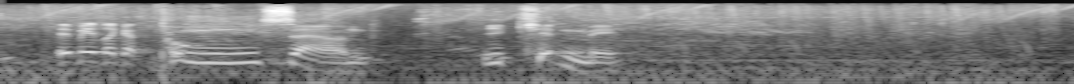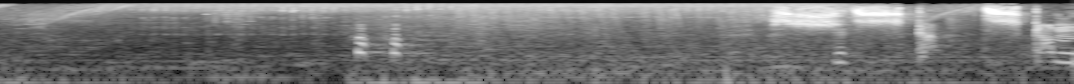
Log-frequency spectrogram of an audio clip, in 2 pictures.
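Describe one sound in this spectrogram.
A character fires a beam weapon in short bursts.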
